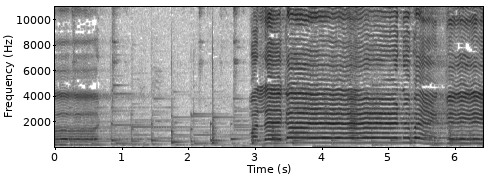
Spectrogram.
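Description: Live East Javanese kuda kencak folk music: a held, wavering melody breaks off about half a second in, a few sparse struck notes follow, and the melody returns loudly at about three seconds over a deep low boom.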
